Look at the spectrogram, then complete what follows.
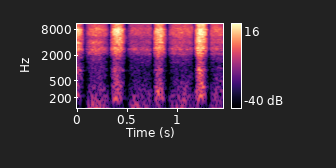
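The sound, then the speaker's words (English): Quick, shallow breaths drawn in and out through the nose, a steady run of about four hissing bursts, each under half a second, loud and airy with no talking, imitating breathing small amounts while dragging oneself to the side of a pool. “Like breathing really small amounts in and out of my nose and dragging myself to the side of the pool.”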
